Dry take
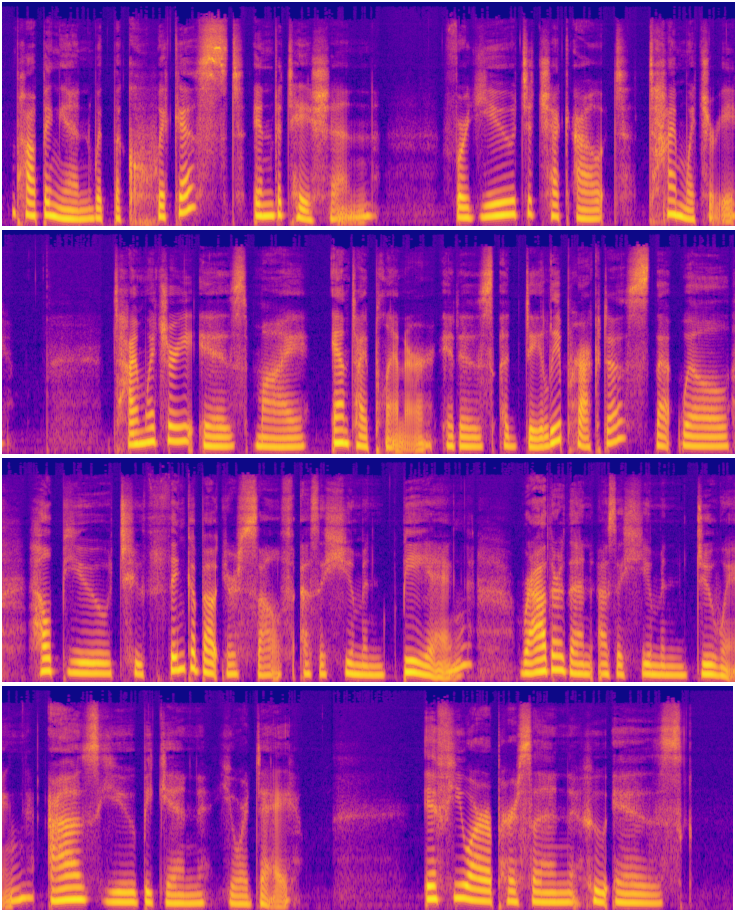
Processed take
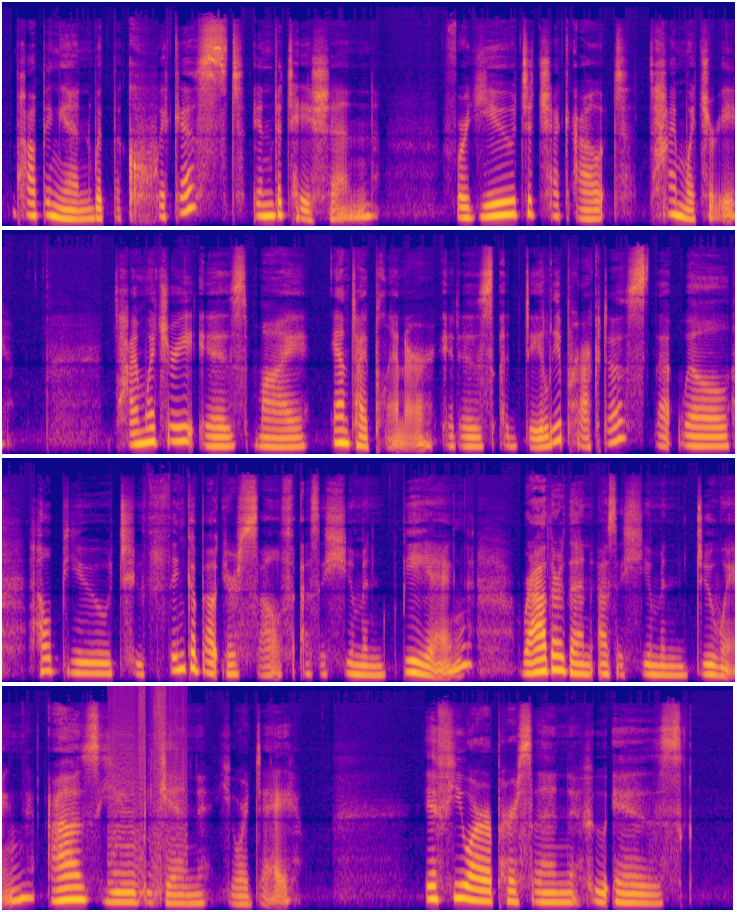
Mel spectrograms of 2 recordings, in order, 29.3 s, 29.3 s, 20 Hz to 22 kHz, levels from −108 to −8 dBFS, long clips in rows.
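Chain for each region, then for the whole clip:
15.05–15.96 high shelf 4500 Hz -7.5 dB + compressor 10:1, threshold -19 dBFS
23.04–23.84 zero-crossing step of -26.5 dBFS + low shelf 200 Hz -6.5 dB
whole clip: notch 1900 Hz, Q 6.2; auto swell 0.102 s; HPF 180 Hz 24 dB/oct; gain -5.5 dB

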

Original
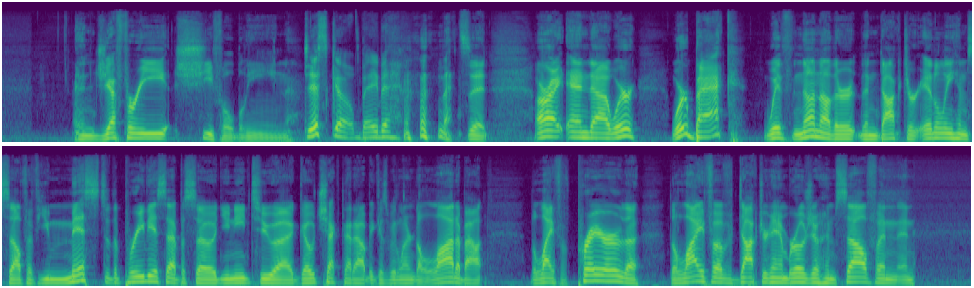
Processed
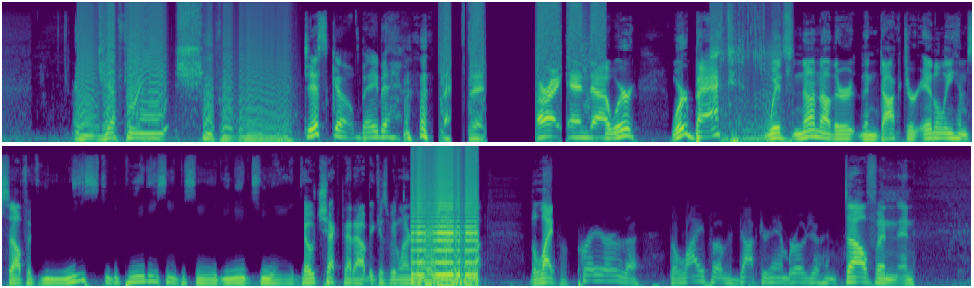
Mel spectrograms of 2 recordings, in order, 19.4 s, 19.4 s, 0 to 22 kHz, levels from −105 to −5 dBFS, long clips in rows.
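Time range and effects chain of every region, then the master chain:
0.75–2.99 half-waves squared off + compressor 2:1, threshold -32 dBFS
4.31–6.04 EQ curve 130 Hz 0 dB, 310 Hz -19 dB, 640 Hz +3 dB, 1100 Hz -12 dB, 1600 Hz +5 dB, 4800 Hz -18 dB, 13000 Hz +4 dB + requantised 6-bit, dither none
7.08–7.92 zero-crossing step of -32 dBFS + bell 4800 Hz +11.5 dB 0.46 oct
9.98–12.73 Chebyshev band-stop 270–7500 Hz, order 4 + Doppler distortion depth 0.15 ms
13.79–14.46 sample sorter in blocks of 128 samples + bell 1700 Hz +10 dB 0.59 oct + sample leveller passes 3
15.2–18.14 LPF 1000 Hz 24 dB/oct + compressor, threshold -34 dBFS
whole clip: reverb removal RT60 0.93 s; low shelf 110 Hz +7.5 dB

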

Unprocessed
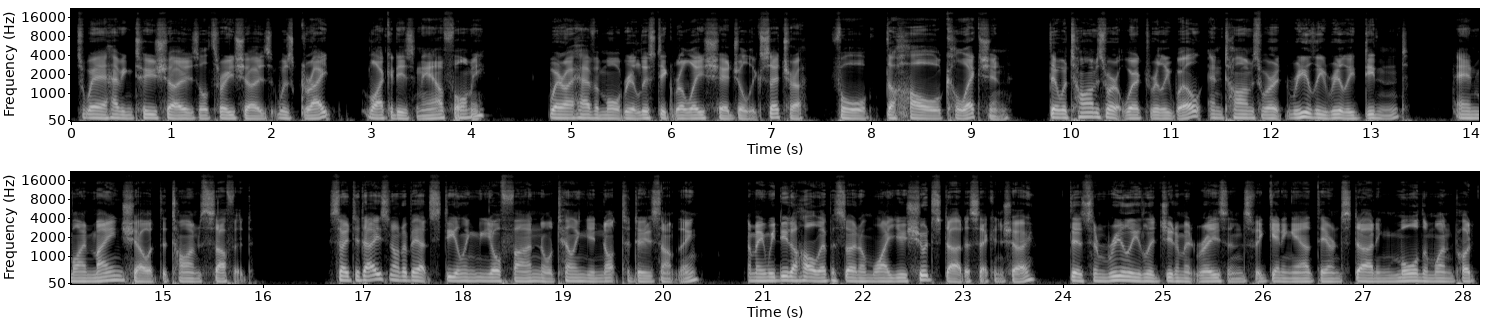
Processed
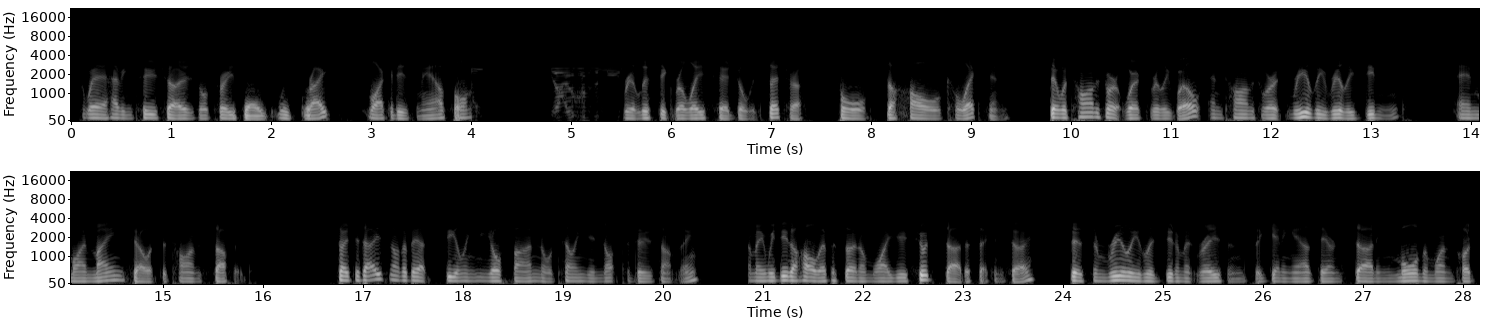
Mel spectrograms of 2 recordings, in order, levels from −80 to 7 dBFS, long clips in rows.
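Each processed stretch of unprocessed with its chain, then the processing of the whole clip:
1.63–2.4 steep low-pass 720 Hz + bell 180 Hz +8.5 dB 0.75 oct
4.01–5.53 inverted band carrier 2600 Hz + comb 5.8 ms, depth 72% + core saturation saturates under 750 Hz
whole clip: LPF 1200 Hz 24 dB/oct; dynamic EQ 230 Hz, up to +3 dB, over -35 dBFS, Q 1.1; upward expander 2.5:1, over -29 dBFS

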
